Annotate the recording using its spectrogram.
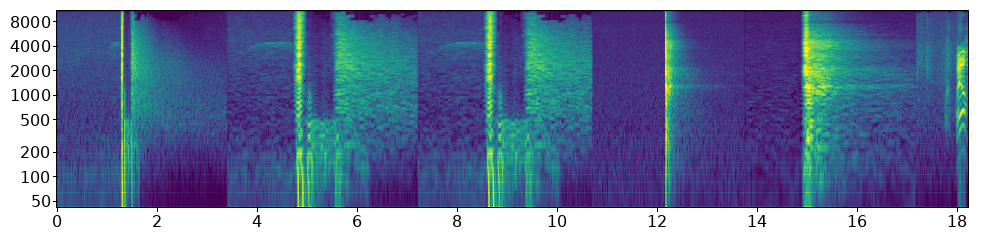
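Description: Marlin Model 1895 lever-action rifle in .45-70 Government firing hot Grizzly +P 405-grain hard-cast loads: five loud, sharp shots about three to four seconds apart, each followed by a fading echo.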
